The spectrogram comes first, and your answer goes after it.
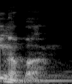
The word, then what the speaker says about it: Inaba: Oh no, it's actually Inaba. The eyes are spelled like it sounds like an E.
